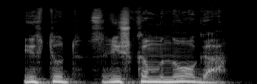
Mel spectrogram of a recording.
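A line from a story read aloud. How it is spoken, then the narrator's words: Muffled low mutter. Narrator (Russian): глухо пробормотал один из телохранителей Куула, тихо, чтобы не услышали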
